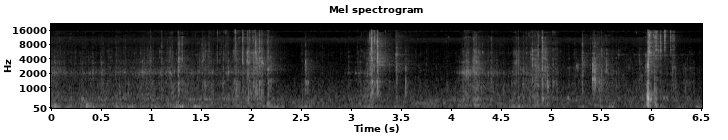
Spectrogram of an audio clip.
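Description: Wooden toy train trucks rolling along wooden track, with scattered clicks and rattles of wheels and couplings, and one sharp click near the end.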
